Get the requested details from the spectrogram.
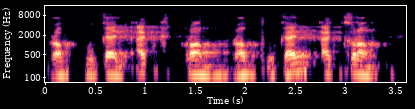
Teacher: maka Kaf itu adalah sifat hamsnya tapi tidaklah ketara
